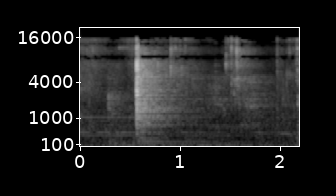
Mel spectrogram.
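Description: A single sharp clink of tableware about half a second in, dying away quickly.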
